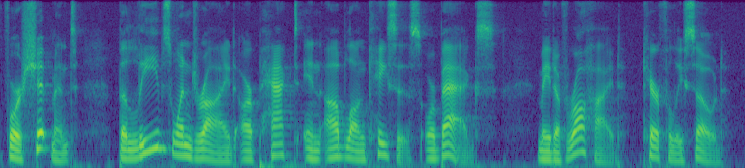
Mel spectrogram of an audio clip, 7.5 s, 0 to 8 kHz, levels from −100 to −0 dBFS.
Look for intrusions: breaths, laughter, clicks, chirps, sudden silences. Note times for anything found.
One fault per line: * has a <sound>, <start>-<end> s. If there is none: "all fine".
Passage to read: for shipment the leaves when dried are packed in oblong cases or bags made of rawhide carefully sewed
all fine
